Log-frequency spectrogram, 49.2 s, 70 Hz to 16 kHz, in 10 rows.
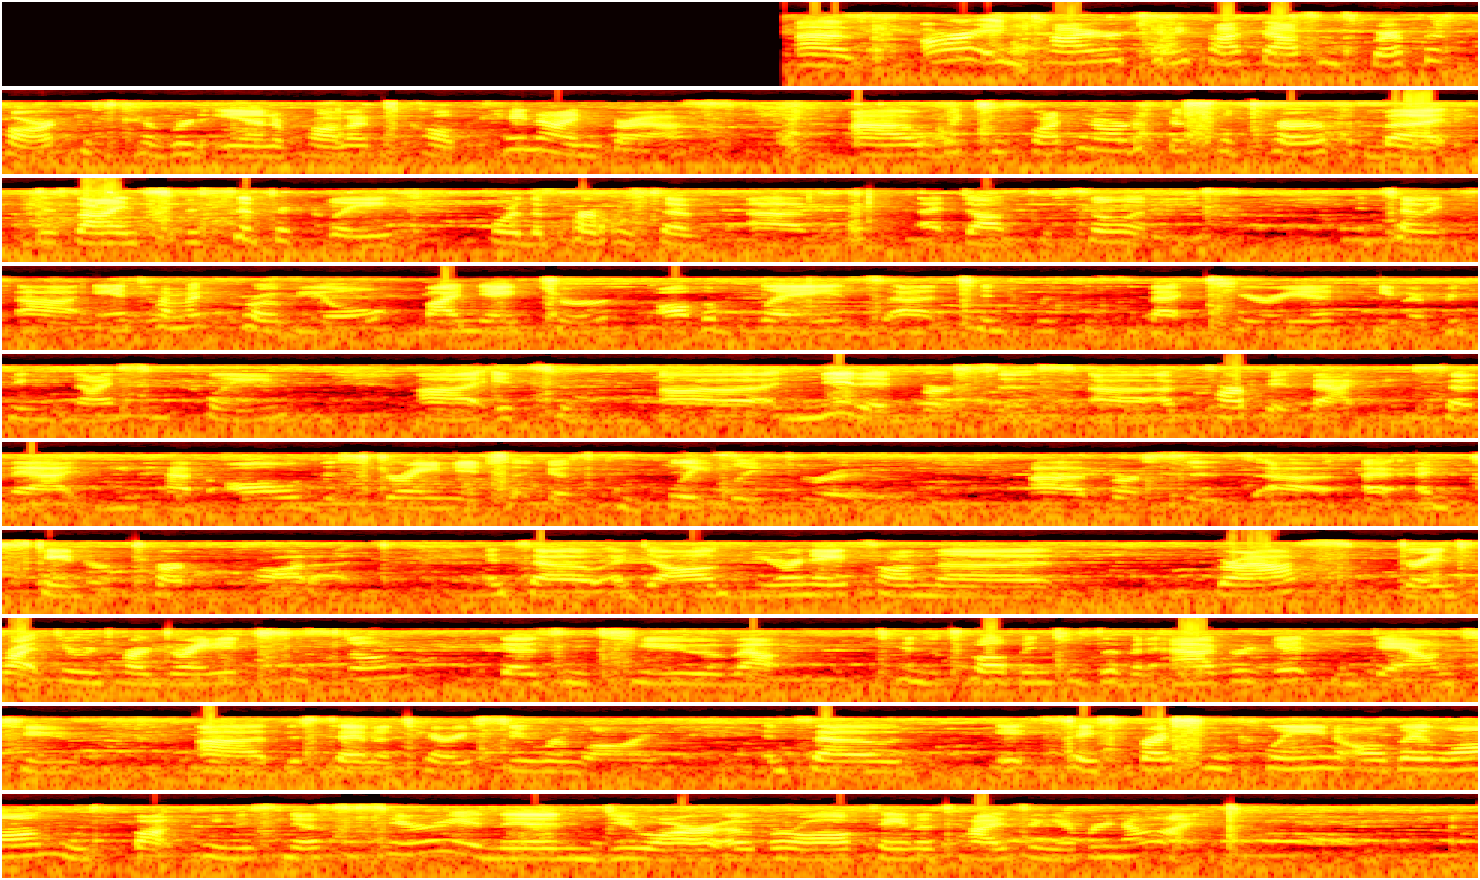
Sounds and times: Speech: 2.6 - 49.0.

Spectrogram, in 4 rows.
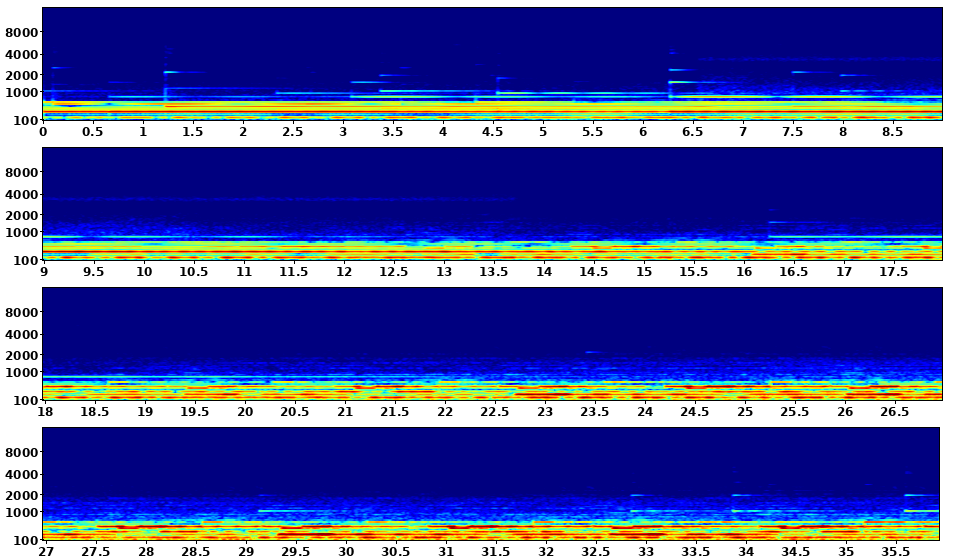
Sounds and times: Music: 0.0 - 35.9.

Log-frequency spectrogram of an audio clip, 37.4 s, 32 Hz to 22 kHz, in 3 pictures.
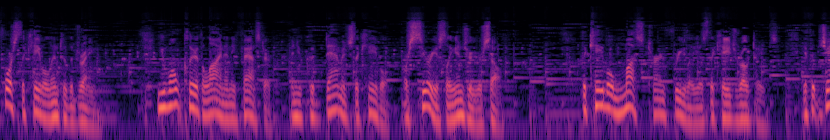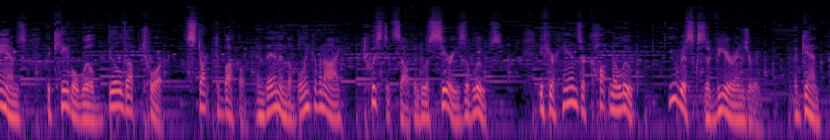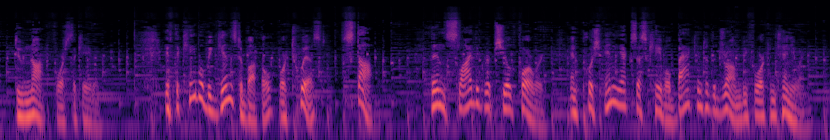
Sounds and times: Speech: 0.0 - 1.6, 2.4 - 7.6, 8.7 - 20.0, 20.6 - 26.4, 27.4 - 30.5, 31.4 - 37.0
Music: 0.0 - 37.3.

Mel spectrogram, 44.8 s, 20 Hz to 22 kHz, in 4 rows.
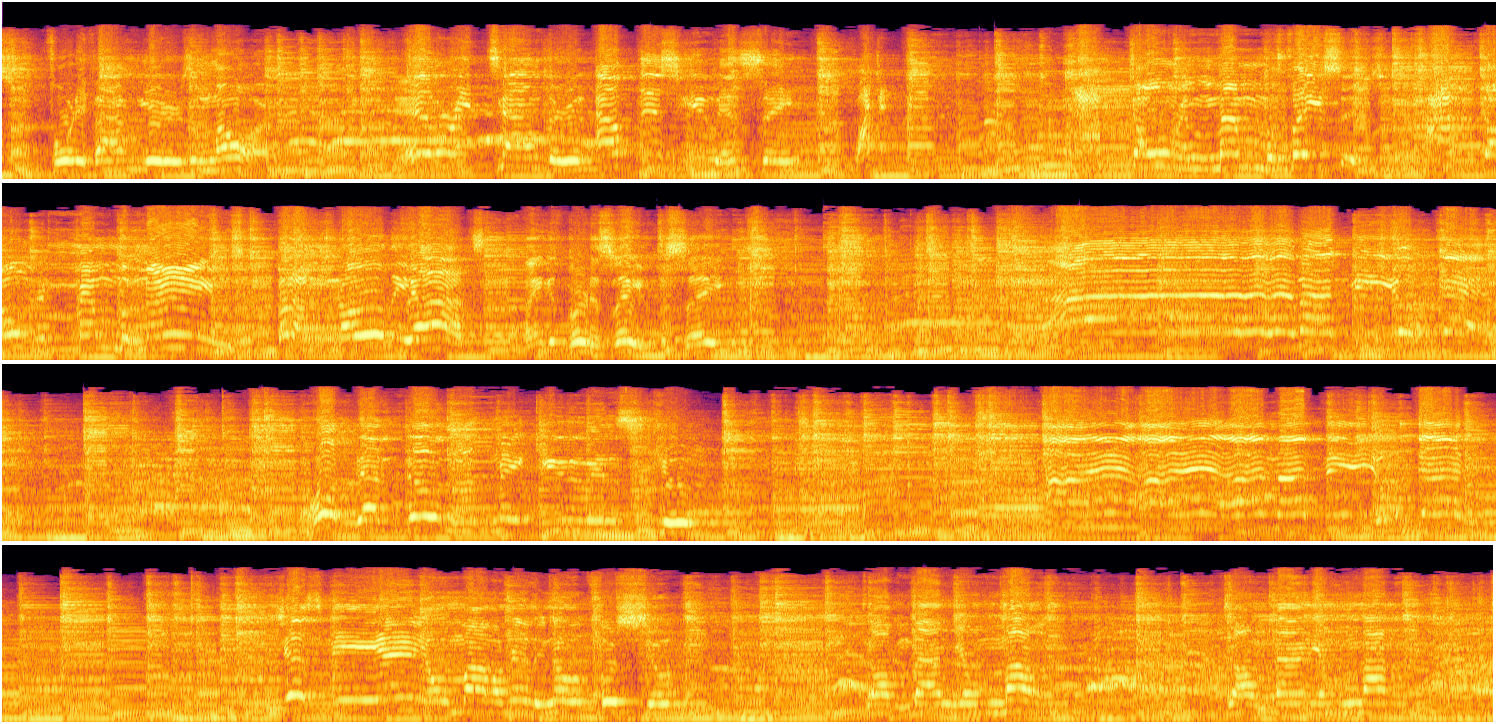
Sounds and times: Country: 0.0 - 44.7.

